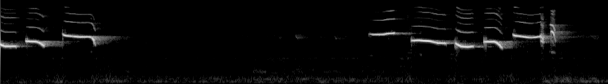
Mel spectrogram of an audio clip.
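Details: Oriental magpie-robin giving a loud ngeplong lure song for daily use: a few falling whistles, a long silence, then a rapid run of bright slurred notes closing with sharp chips.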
